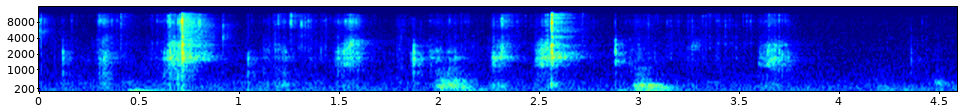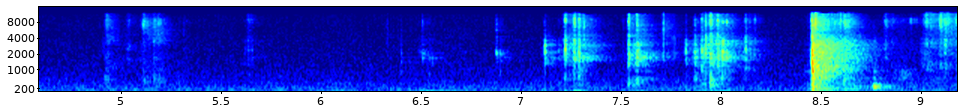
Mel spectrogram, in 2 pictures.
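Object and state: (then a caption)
Soap bar grated on a metal grater. A small, solid white bar of soap is grated by hand on a small steel box grater, producing a series of dry, bright scraping and crunching strokes. After a quieter pause in the middle, the strokes resume, ending with a sharper, louder scrape.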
